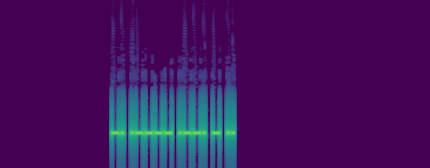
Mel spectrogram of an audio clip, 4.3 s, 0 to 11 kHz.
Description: Morse code, heard as a keyed tone, about 48 wpm, 700 Hz. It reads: N1PTI
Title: USA Call Signs 50wpm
